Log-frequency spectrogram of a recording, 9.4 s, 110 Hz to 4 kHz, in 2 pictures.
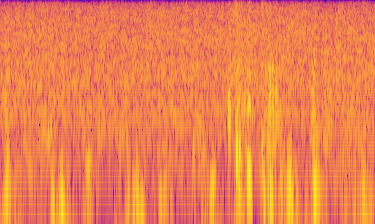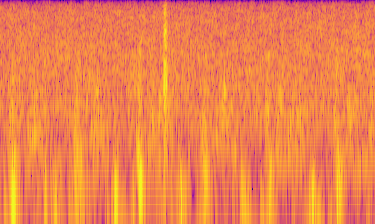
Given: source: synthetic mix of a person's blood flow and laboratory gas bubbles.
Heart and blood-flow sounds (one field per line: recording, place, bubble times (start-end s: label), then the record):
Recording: Doppler ultrasound of blood flow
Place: precordium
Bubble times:
2.84-3.17 s: bubbles
3.25-3.47 s: bubbles
From the record:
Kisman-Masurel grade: 213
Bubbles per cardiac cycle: several, 3 to 8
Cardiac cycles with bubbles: 1 to 10%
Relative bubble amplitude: loud (0.450 to 0.775)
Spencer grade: 1 (occasional bubble signal discernible with the cardiac motion signal, with majority of cardiac periods free of bubbles)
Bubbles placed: anywhere in the cardiac cycle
